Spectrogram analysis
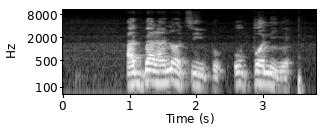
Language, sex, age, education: Yoruba, male, 30-45, tertiary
